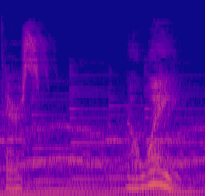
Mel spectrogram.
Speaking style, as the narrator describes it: Celestia muttered

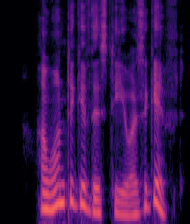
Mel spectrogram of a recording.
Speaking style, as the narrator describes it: Homage said with a soft smile and a warm but insistent voice

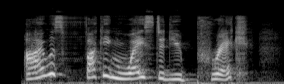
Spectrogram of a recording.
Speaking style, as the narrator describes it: she shouted at him

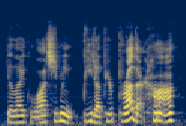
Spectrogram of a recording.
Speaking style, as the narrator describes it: he growled at her

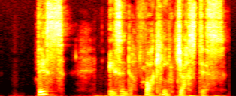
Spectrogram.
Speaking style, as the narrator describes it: I hissed

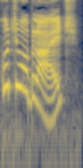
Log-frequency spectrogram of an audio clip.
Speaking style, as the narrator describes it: boomed the thing

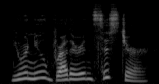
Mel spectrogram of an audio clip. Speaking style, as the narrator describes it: the father shouted with joy

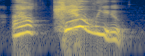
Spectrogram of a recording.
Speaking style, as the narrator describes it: screaming and weeping

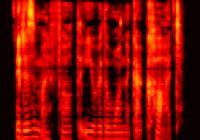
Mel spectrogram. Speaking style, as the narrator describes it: Sabrina sighed

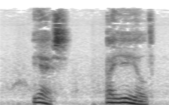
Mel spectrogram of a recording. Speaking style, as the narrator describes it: whispered with downcast eyes

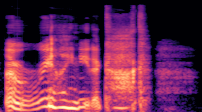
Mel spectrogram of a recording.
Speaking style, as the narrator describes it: I moaned breathlessly as my orgasm steadily built up inside of me

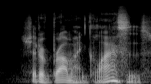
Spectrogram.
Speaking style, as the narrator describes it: muttered

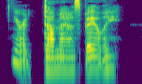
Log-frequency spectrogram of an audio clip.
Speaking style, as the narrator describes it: he said to himself quietly

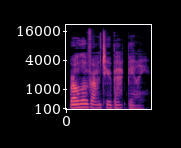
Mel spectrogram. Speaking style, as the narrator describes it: she purred softly in his ear

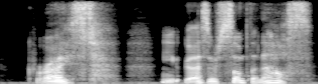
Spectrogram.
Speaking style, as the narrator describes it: he finally managed to gasp

